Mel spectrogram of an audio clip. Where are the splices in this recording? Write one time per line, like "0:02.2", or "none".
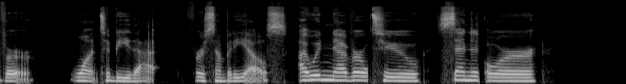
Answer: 0:02.9
0:03.7
0:04.3
0:04.8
